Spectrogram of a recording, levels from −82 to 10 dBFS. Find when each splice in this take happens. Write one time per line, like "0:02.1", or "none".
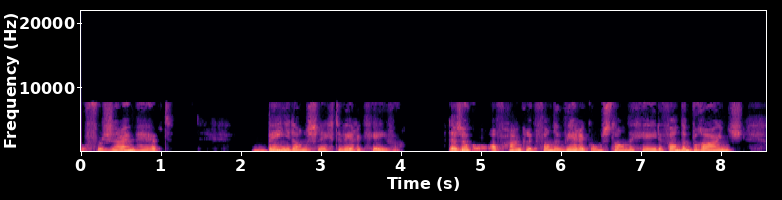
0:04.5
